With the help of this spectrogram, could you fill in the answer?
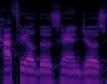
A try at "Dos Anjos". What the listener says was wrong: I don't believe it's Dos Anjos. I believe it's Dos Anjos, isn't it? J pronounced with an H. Isn't that the J pronounced as an H? Because you have like a junta. It's not a junta.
